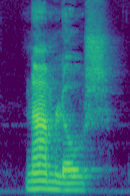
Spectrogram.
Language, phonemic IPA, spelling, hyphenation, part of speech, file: Dutch, /ˈnaːm.loːs/, naamloos, naam‧loos, adjective, Nl-naamloos.ogg
- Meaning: nameless, anonymous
